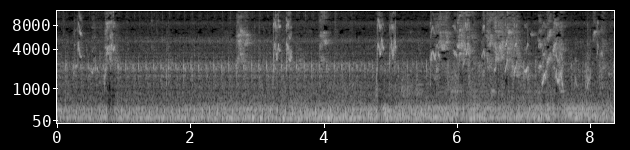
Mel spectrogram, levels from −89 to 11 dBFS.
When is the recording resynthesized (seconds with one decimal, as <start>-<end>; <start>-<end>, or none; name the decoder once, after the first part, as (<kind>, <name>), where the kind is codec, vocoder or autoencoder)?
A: 0.0-8.4 (vocoder, Vocos)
